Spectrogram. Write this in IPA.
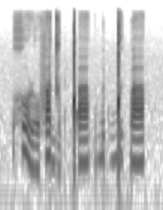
xo˥˩ɹo˩ fa˥˩d͡ʒo˩pǃʼa˧ | ɓʏ˧pɡ͡ǃɨ˥˩k͡pa˧

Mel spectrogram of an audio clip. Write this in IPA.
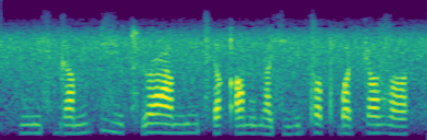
ni˨˦sʲɡa˧ mʉ˦pzʲu˨t͡sʼʉ˧ ʕa˧mi˧mt͡sʼi˧qʼa˧m ɡa˨sʲ jʉ˧ tʲe˧tˤɓɨ˨ ki˦zˤi˧

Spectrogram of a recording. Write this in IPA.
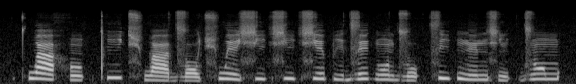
t̪ʰwa˥˧ hɔ̃˨k̚pʰi˦t͡ɕʰwa˨˩ d͡zɔ˨˩t͡ɕʰwe˥˧ɕi˦ʔ ɕi˦ʔɕe˦pi˧d͡ze˦ ɡɔ̃˧d͡zo˨ʔt͡si˦ʔ ŋẽ˧nɕĩ˨k̚d͡zɔ̃˦m

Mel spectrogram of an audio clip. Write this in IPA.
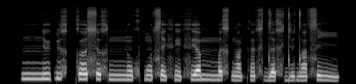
nːyɠyx kœsøx nːũxɓũsefʲɛ̃ fʲamːɛxɡãkɛ̃x dɛxdydã si

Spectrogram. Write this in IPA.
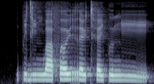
pidiːŋwa fʌːy̯rɛy̯tʰɛi̯pɯ ŋiː

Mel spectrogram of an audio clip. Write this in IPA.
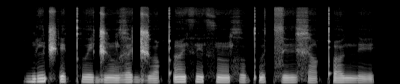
bĩt͡ʃʼe kʷʰed͡ʒõ ɣɐ d͡ʒo qʼĩθĩ θõxokʷʼɨ t͡sɨxa qʼune

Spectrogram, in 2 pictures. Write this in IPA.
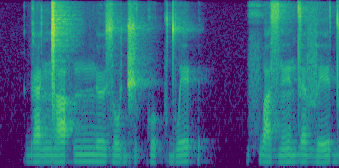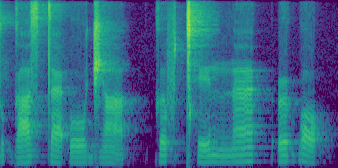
ɡæŋ͡ǀaʔnːø zod͡ʒʊkʊkdweʔ | fwazẽdɛ vedʊ ɡaztæ ʔod͡ʒã | kəf ǀʰenːæ̃ | ʔə˞ɡɠɔ

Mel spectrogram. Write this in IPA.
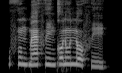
fũ˦ɡ͡bɛ̃˦fĩ˦ ɡo˦ɾũ˦no˦˨ fi˨

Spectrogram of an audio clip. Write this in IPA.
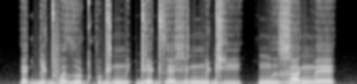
ɛɡ͡beɖβʌ ðuɖkʷɯɖeŋ͡miʔ ɖeɖðɛ ɣɛŋ͡miɖɣi | ŋ͡mɯɣaŋ͡mɛ

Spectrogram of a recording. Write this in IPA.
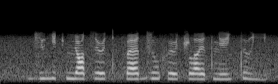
d͡zyʎet͡ʃɲɑt͡søːt fæ d͡zuxøːt͡ʃ lˠeːtlʲeʎtɯʎ

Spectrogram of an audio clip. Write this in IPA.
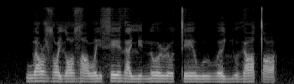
wəɭ zˤolʲozˤa wiseða lʲənoɭo tewu βəʎu ðøtˤe

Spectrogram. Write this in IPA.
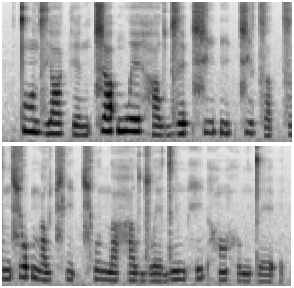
t̪ɔ̃˦d͡zja˧ ke˨˩n t͡ɕa˦ʔn̪we˦ ha˧wd͡ze˦ʔ ɕi˦ʔ i˨ʔt͡ɕi˥˧t͡sa˨t̚ t͡sə˧nɕo˦ʔ ŋa˨˩wt͡ɕʰi˨ʔt͡ɕʰu˧ n̪a˧ha˧wd͡zwe˨˩d͡zĩ˥˧m hi˦ʔhɔ̃˧ hu˨˩ŋ t̪e˨ʔ

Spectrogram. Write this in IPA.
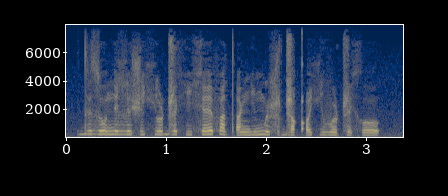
dɯzone ɮɯʃəçoɖ͡ʐɛ xixɛfa tʼaŋimɯ ʂəɖ͡ʐiqʼo çɯvoʈ͡ʂe xo

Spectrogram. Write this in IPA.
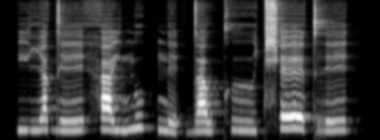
ji˦˥a̯deː˦˥ ha˧jnu˦˥k̚ne˨˩ʔ da˧wkʰɯː˧t͡ɕʰɛː˥˩tre˦˥k̚

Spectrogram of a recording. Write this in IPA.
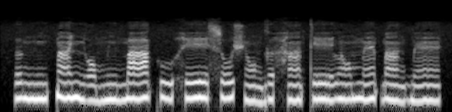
ə˧ŋĩ˨˦k͡pã˦ɲɔ˨ mĩ˨maː˦ku˧heː˦ so˦ʃɔ̃˨ɡə˧ hã˧teː˧ lɔ̃˦mɛ̃˦ɓã˦ ɡ͡bɛ̃˦

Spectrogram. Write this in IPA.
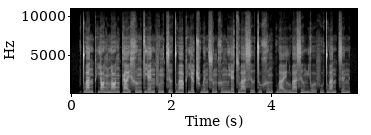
t̪wa˥˧npʰjɑ˥˩ŋn̪ɑ˥ŋ ka˧˥ɪ̯xɤ˥ŋt̪jɛ˥nfʊ˥˧ŋ t͡sɹ̩˥˩t̪wä˥pʰjɛ˥˩ʈ͡ʂʰwə˧˥n sʊ̰˨˩ŋ xɤ˥ŋljɛ˥˩t͡swä˧˥ sɹ̩˨˩t̪u˥˧xɤ˥˩ŋ kwa̰˨˩ɪ̯lwä˧˥ sɹ̩˥˩mjo̰˨˩ʊ̯fu˧˥t̪wa˥˩n t͡sə˥n

